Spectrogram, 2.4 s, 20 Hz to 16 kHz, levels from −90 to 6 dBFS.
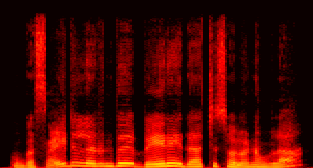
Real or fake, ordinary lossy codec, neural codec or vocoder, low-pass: fake; none; codec, 44.1 kHz, 2.6 kbps, DAC; 14.4 kHz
